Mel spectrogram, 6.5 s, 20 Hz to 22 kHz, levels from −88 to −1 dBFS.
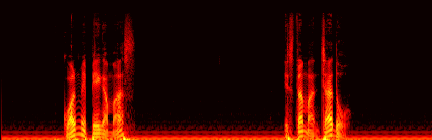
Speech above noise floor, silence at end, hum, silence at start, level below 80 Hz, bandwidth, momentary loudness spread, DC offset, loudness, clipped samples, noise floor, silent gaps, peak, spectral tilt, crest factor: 21 dB; 0 s; 60 Hz at -45 dBFS; 0.05 s; -36 dBFS; 14 kHz; 24 LU; under 0.1%; -31 LUFS; under 0.1%; -49 dBFS; none; -10 dBFS; -7 dB/octave; 22 dB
